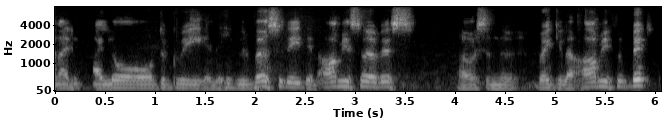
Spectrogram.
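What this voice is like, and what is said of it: English accent. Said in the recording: “you have a British accent ... I've been trying to get rid of the English accent for many, many years ... I speak Hebrew with an English accent, and an Englishman will say I speak English with a Hebrew accent”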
